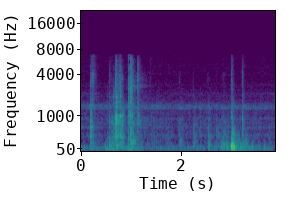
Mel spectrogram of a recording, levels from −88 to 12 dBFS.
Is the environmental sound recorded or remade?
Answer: recorded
